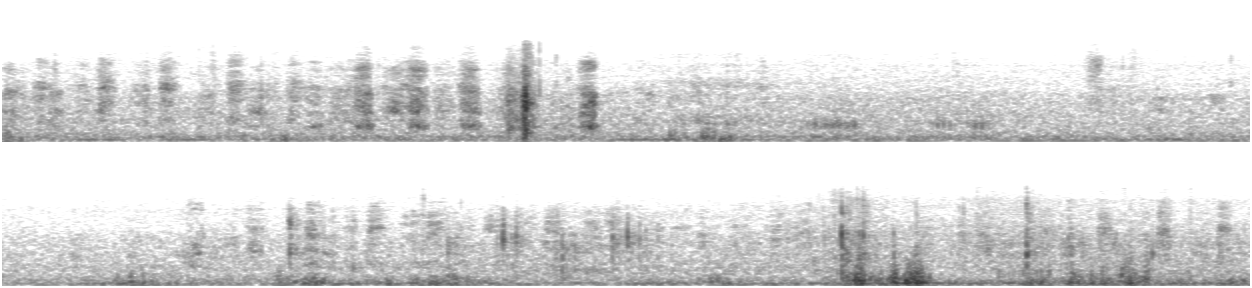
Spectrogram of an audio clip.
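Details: English Bulldogs Spike and Molly playing and biting; soft snuffling pants with scattered sharp clicks and a short burst of louder grumbling grunts near the end.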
